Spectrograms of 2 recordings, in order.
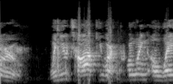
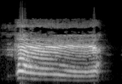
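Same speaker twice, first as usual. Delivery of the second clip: put-on weak voice, fading away. Showing Wallaroo how they sounded, imitating Wallaroo's weak okay. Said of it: "Like your words just drifted into the wind".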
